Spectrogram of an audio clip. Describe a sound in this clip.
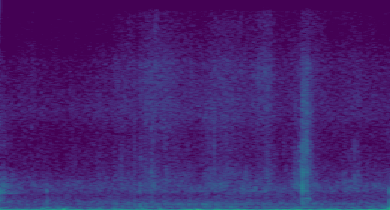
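Blankets rustle as a man shifts and sits up.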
